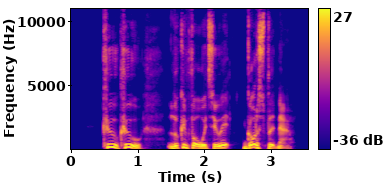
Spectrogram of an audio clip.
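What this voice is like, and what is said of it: Thick foreign accent. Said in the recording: “In his thick accent”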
